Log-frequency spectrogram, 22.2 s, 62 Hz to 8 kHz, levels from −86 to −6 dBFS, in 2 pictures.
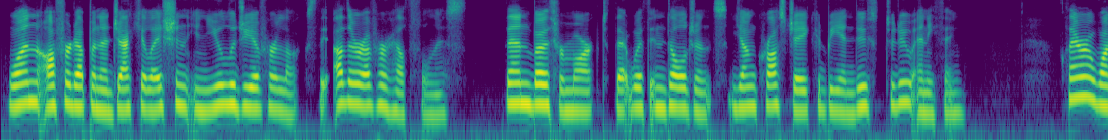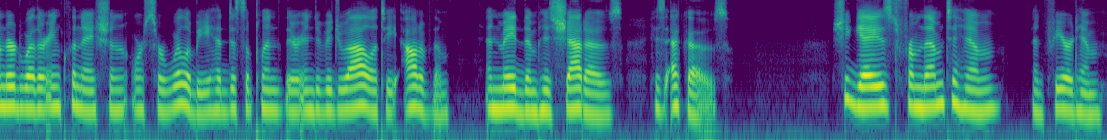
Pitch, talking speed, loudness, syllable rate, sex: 185 Hz, 160 wpm, -19 LUFS, 5.4 syllables/s, female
